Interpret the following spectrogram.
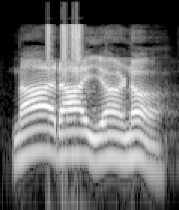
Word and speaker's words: Narayana: It is said that Gajendra called out Narayana, 4 syllables, Narayana.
